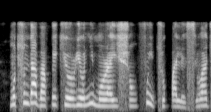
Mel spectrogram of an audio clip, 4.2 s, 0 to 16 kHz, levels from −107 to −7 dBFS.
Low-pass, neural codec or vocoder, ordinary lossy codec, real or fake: 7.2 kHz; none; none; real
